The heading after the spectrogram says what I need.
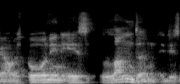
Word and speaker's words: London: was born in is London it is not London okay no matter what it looks like l o n d o n it is not o o it is a London London all right Sydney Sydney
